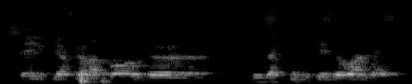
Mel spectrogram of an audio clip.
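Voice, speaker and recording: A man, reading out court exhibits as a lawyer, slow and deliberate with pointed remarks. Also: medium pitch, flat delivery, warm tone. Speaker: court lawyer presenting evidence. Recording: echoey courtroom from far off.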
